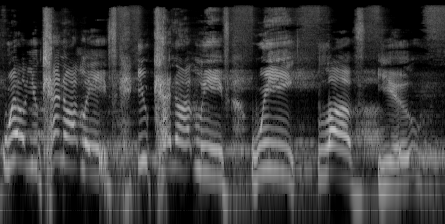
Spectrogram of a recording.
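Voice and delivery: high, slow desperate plea; pleading shout. Retold or imitated. Older brother pinning him down, a pleading shout. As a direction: hold him back and beg him to stay. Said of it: "tackled him to the ground and held him there and said".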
